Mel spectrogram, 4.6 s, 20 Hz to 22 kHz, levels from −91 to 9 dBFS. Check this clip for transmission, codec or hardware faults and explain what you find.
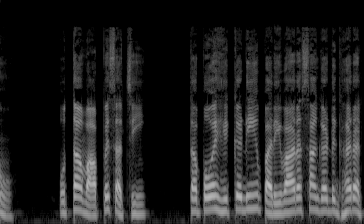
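One fault can be heard, around 2.30 to 2.32 s in the speech: AAC frame loss with concealment. About 30 ms of coded audio never reached the decoder, which fits a few consecutive short frames from what is likely a low-delay AAC stream. The decoder bridged the gap by reusing the last good spectrum with randomised signs and smoothed energy. The result is a brief smeared, noisy or phasey patch that blurs the detail of the speech before normal decoding resumes.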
